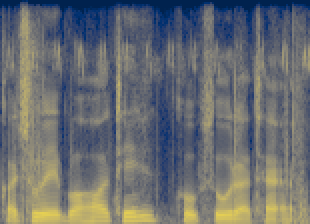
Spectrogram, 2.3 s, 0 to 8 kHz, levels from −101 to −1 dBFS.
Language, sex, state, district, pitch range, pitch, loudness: Hindi, male, Jharkhand, Garhwa, 115-140 Hz, 125 Hz, -16 LUFS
